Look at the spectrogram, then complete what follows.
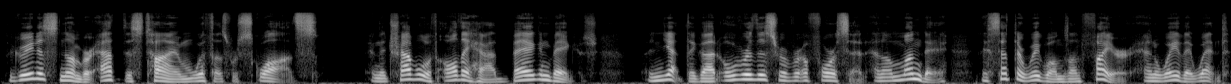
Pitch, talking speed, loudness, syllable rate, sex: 165 Hz, 200 wpm, -19 LUFS, 5.2 syllables/s, male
